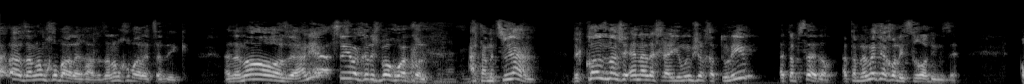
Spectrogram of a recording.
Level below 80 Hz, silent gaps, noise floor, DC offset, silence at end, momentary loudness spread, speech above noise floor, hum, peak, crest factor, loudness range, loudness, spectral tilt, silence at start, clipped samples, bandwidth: -58 dBFS; none; -59 dBFS; under 0.1%; 0.65 s; 12 LU; 36 dB; none; -8 dBFS; 16 dB; 2 LU; -24 LUFS; -4.5 dB/octave; 0 s; under 0.1%; 8.6 kHz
